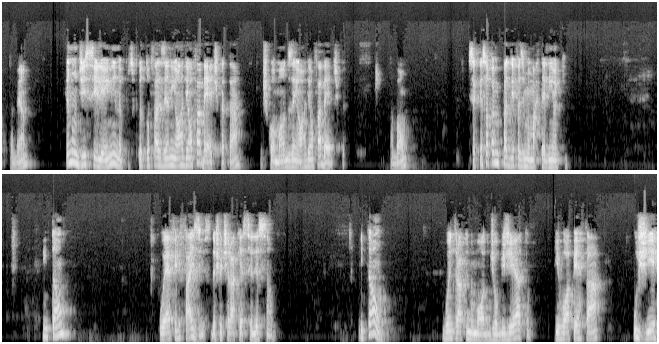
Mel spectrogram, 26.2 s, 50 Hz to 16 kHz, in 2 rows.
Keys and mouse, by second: 4.7-6.6 middle drag, 7.7-16.3 middle drag, 16.3 a, 17.3-19.9 middle drag, 20.7 Tab, 21.7-23.8 middle drag.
